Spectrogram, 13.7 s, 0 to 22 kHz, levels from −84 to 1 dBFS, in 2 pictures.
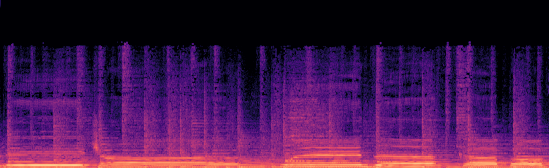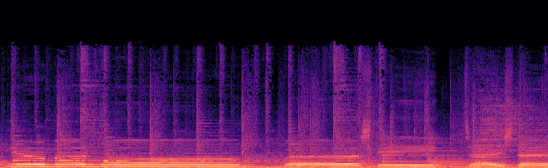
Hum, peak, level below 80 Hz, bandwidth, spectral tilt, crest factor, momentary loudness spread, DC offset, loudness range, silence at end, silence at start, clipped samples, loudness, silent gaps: none; -2 dBFS; -32 dBFS; 16.5 kHz; -6.5 dB/octave; 14 dB; 8 LU; under 0.1%; 2 LU; 0 s; 0 s; under 0.1%; -16 LUFS; none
